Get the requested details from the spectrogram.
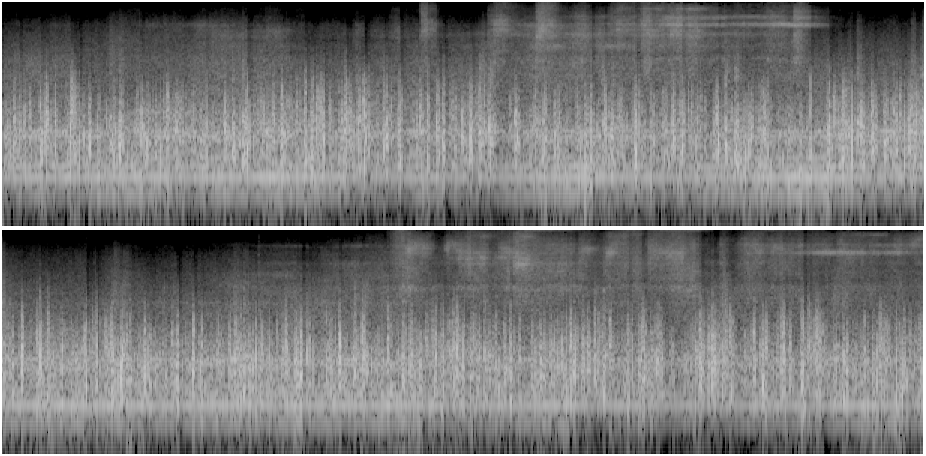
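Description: A train motor hums steadily.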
